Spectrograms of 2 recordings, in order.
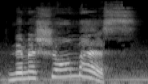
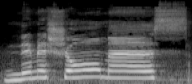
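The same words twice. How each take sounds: First: Raised, slow call that falls away; frantic call, falling. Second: High, loud, slow call into the forest; calling out desperately for him; frantic call. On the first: Girl calling great-grandfather again, fading high call. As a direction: call again, less force, trailing down. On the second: Girl searching the woods for great-grandfather, frantic loud call. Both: A narrator's reading. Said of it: "I call frantically".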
